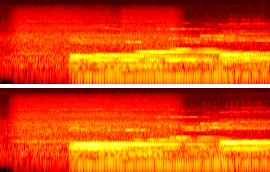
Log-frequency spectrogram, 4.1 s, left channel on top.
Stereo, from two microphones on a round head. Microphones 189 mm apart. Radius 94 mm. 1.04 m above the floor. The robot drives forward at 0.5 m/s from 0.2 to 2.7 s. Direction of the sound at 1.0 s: 15° right (ahead or behind).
